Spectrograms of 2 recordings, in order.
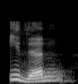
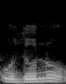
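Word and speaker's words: إذًا: Idzan, nah itu bacanya idzan ya. Bukan udhunu, bukan idini, apalagi adana.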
